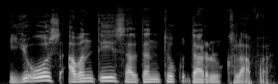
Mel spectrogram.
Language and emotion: Kashmiri, neutral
